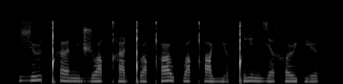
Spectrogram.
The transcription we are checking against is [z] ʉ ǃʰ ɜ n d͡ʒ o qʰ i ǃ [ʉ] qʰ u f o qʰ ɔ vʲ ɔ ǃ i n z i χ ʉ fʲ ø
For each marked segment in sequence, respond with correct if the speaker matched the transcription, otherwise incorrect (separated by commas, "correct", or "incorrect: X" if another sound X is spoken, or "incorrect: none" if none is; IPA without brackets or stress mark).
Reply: correct, incorrect: u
